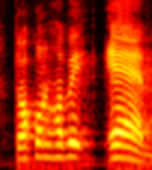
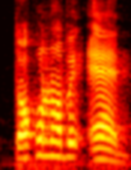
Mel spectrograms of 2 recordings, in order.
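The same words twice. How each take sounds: The two takes are said the same way.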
